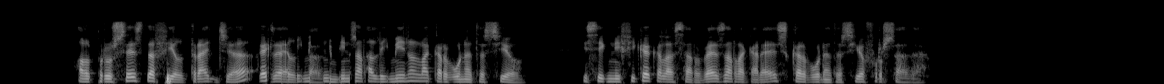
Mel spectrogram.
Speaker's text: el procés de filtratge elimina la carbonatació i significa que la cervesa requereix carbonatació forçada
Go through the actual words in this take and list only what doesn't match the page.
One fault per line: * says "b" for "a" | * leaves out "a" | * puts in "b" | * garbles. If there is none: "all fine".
* garbles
